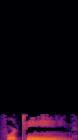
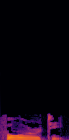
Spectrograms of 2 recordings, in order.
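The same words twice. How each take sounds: First: "fourteen" with a long drawn-out TEEEN; exaggerated final stress. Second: "forty" with a long, high FOOOR and short ending; exaggerated first-syllable stress. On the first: Teacher exaggerating so it's easier to notice, "fourteen" with lengthened TEEN. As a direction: stretch the last vowel of "fourteen". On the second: Teacher exaggerating so it's easier to notice, "forty" with lengthened FOR. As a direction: stretch the first vowel of "forty". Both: Shown as a demonstration. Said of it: "I will exaggerate them first".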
